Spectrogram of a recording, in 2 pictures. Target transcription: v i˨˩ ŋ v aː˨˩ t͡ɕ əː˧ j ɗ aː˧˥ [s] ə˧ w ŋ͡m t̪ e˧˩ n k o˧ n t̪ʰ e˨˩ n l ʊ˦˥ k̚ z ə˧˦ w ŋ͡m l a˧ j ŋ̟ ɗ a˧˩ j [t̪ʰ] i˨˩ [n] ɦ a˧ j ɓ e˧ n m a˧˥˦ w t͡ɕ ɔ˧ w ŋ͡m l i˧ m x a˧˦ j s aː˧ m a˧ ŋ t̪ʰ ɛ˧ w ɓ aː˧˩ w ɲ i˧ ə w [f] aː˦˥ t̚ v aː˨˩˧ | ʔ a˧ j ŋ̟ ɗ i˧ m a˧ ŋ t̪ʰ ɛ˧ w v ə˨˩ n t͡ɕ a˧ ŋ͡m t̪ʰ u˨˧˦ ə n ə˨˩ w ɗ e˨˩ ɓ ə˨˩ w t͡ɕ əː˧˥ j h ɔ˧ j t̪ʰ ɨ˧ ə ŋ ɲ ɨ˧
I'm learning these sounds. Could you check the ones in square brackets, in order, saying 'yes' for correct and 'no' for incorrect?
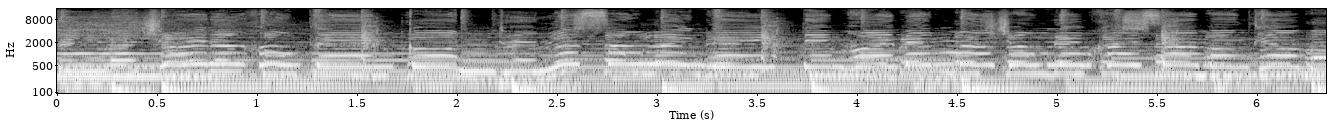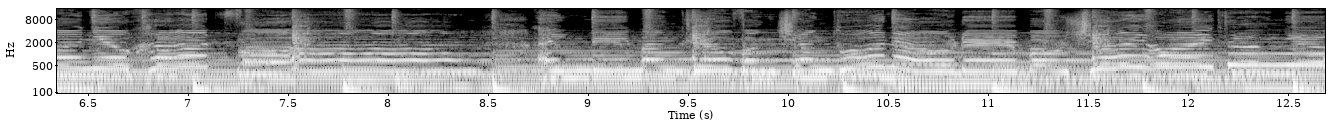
no, no, no, no

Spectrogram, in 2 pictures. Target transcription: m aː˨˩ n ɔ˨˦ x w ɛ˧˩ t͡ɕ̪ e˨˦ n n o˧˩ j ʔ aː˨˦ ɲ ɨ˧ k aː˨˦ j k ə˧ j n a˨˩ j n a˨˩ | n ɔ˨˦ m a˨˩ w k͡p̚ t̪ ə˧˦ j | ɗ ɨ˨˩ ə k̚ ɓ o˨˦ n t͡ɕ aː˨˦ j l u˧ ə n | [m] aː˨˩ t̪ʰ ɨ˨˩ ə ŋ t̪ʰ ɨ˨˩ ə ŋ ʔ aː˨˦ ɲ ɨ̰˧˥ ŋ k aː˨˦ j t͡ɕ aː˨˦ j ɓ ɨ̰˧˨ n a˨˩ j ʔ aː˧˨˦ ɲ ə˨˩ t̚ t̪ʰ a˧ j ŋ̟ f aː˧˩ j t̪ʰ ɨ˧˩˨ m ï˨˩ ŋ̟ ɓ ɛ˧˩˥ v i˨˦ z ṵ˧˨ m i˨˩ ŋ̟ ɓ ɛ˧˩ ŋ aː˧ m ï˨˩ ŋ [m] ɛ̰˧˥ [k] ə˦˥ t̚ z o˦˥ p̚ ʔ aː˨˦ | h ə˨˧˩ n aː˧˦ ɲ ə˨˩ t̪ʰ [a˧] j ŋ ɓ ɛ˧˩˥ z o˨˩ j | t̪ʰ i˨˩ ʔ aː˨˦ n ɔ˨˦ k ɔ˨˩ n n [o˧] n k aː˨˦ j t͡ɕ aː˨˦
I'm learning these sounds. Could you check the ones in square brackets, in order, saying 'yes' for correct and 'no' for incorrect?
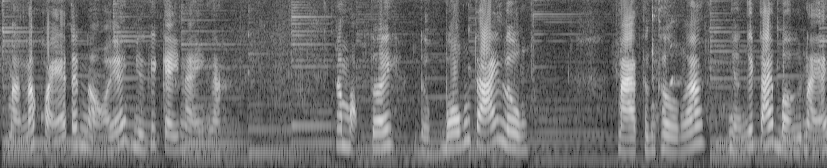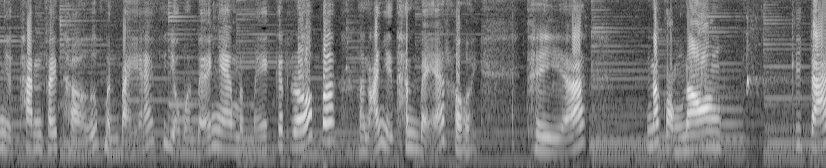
yes, yes, yes, yes, no

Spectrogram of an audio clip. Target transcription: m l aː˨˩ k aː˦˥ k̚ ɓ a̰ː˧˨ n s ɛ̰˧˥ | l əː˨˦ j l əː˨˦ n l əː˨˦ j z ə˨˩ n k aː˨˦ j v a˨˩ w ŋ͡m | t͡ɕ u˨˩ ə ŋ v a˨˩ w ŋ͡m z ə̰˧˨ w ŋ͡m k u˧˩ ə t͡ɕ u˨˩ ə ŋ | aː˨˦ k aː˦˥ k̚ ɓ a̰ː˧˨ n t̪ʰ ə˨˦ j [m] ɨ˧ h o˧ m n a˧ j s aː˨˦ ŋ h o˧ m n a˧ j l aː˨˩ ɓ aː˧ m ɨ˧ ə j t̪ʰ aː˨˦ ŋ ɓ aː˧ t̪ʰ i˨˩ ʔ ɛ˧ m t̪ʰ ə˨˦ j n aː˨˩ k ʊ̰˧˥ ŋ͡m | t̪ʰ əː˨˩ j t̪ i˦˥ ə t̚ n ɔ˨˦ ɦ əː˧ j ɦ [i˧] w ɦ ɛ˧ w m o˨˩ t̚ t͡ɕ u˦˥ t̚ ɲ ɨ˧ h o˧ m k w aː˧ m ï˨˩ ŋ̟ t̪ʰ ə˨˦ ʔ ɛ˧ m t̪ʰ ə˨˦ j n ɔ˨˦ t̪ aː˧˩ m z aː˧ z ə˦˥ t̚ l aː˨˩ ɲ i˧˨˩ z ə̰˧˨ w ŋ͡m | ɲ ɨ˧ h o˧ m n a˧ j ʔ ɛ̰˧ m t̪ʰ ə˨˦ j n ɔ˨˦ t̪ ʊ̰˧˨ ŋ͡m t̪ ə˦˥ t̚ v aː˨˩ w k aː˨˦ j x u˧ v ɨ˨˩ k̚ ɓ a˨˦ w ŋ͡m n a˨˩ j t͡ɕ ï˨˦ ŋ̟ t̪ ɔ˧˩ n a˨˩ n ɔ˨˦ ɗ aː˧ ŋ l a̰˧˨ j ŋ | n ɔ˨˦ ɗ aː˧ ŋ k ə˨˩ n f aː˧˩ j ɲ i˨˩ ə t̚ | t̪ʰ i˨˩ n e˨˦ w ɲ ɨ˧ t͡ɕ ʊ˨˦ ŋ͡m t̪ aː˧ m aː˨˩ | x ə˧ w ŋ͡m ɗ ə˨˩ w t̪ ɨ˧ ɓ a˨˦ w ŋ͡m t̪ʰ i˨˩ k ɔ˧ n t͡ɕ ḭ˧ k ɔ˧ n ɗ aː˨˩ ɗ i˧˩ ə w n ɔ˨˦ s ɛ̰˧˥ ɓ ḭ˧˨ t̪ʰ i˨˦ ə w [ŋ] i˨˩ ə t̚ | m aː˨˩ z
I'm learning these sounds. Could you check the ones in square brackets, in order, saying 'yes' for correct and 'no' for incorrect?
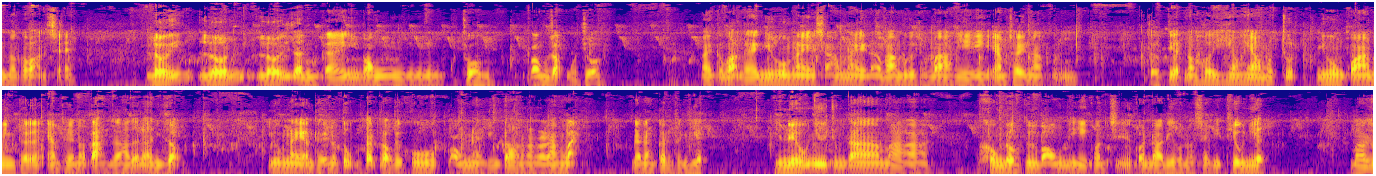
no, no, no

